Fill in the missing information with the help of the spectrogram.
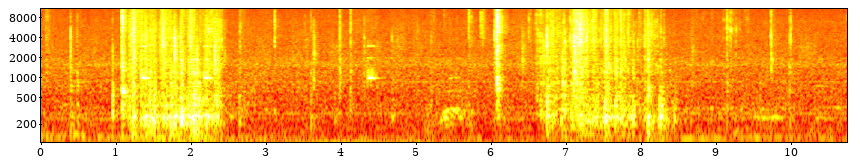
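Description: Oreo cookies being broken and crumbled by hand, a crisp crackling in two bursts, about a second in and again around seven seconds, with a single sharp snap just before the second burst.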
